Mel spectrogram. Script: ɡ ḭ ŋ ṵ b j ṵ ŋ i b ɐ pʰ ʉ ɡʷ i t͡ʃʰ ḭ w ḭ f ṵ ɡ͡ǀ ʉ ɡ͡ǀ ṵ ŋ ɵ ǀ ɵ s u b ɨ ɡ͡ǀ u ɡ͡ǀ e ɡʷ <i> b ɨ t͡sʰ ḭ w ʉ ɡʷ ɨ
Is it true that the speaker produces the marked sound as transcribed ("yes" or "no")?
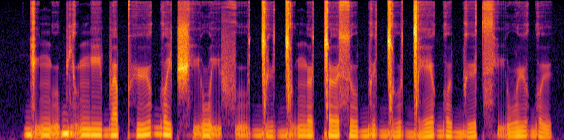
no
